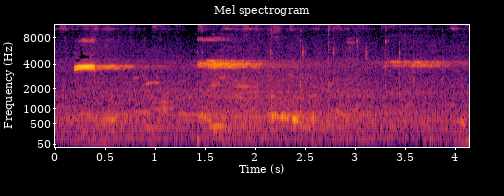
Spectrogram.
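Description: Referee's whistle blasts over the murmur of an arena crowd: one short, loud blast a moment in, then two longer, softer ones a second or two apart, sounding a stoppage in the wrestling.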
